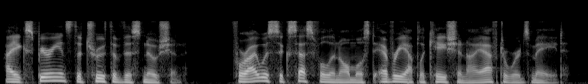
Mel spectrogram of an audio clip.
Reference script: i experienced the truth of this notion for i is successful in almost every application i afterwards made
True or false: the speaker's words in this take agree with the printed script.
false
